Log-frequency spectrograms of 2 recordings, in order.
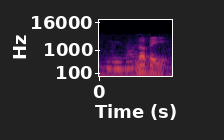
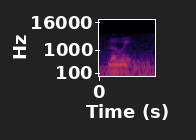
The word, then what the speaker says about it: Levi: Levi. Levi. How do you say it in biblical Hebrew? Louis.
